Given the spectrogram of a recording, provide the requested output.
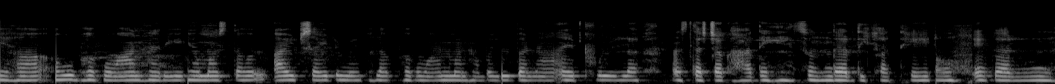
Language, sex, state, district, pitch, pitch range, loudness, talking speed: Chhattisgarhi, female, Chhattisgarh, Bastar, 195 Hz, 190-200 Hz, -33 LUFS, 135 wpm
